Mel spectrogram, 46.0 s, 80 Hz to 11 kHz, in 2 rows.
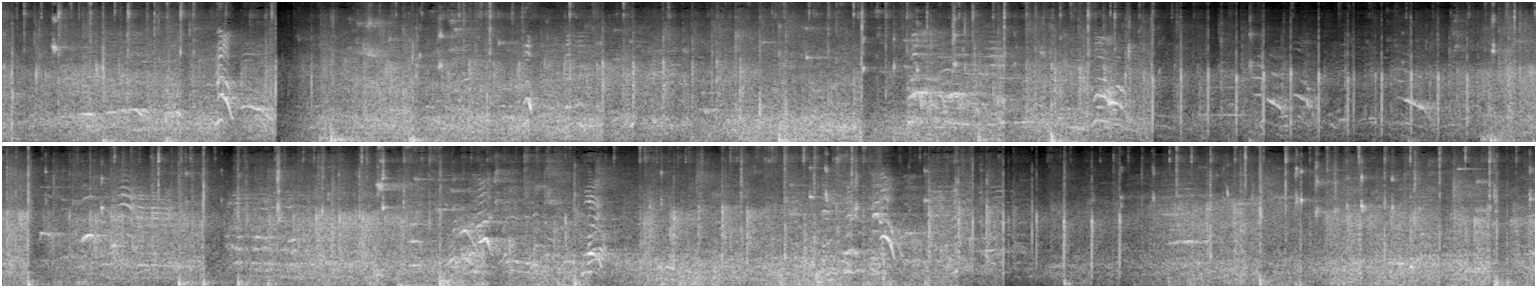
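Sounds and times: voices in a hall: 0.0s - 46.0s.

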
